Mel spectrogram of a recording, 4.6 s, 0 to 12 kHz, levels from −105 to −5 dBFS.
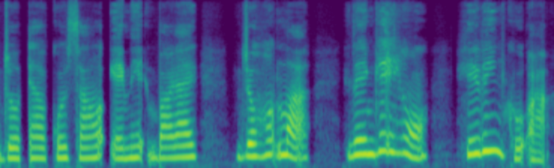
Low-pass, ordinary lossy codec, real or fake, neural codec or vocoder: none; none; fake; codec, 24 kHz, 1 kbps, SNAC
